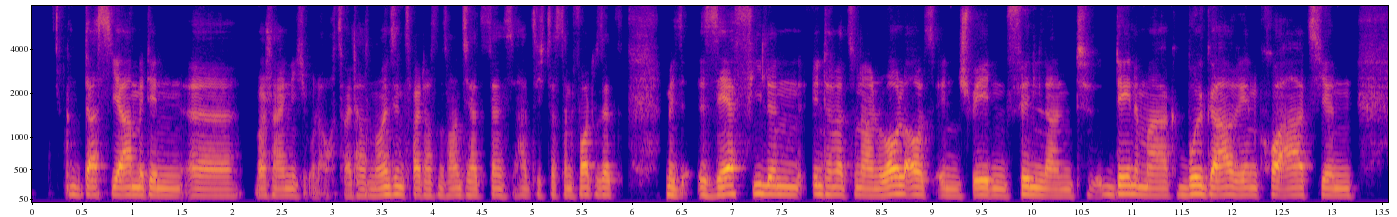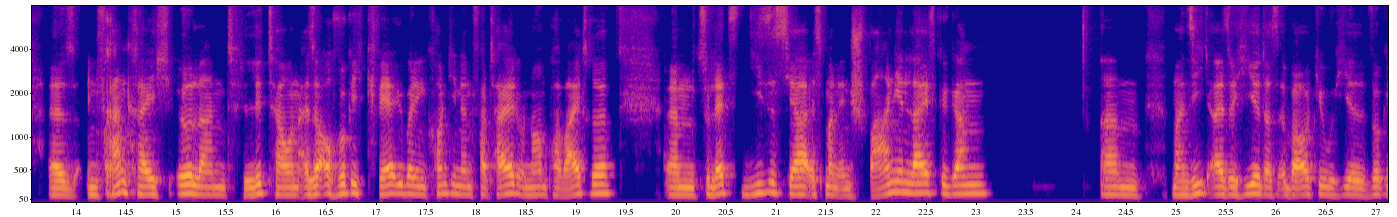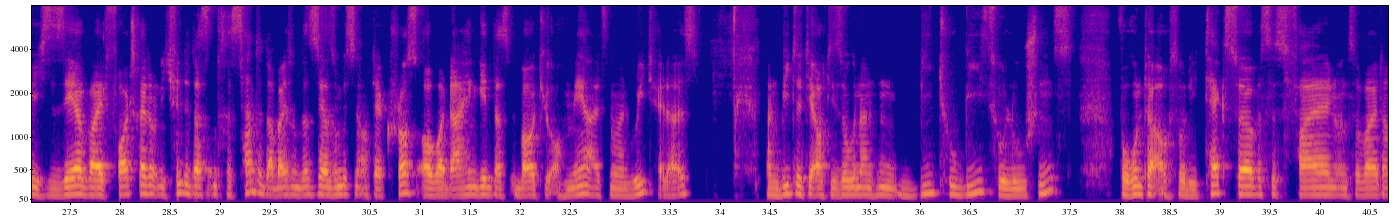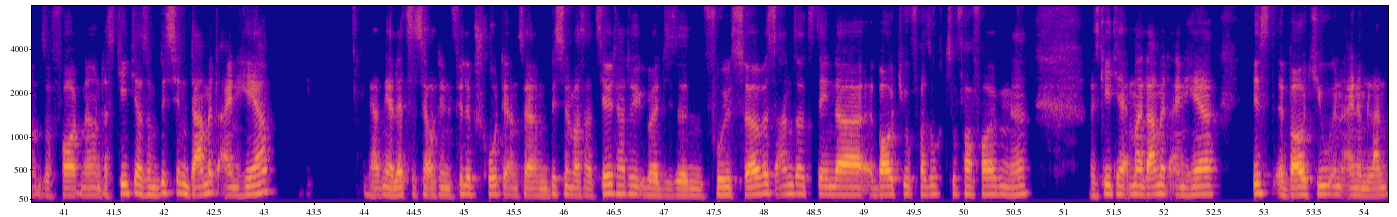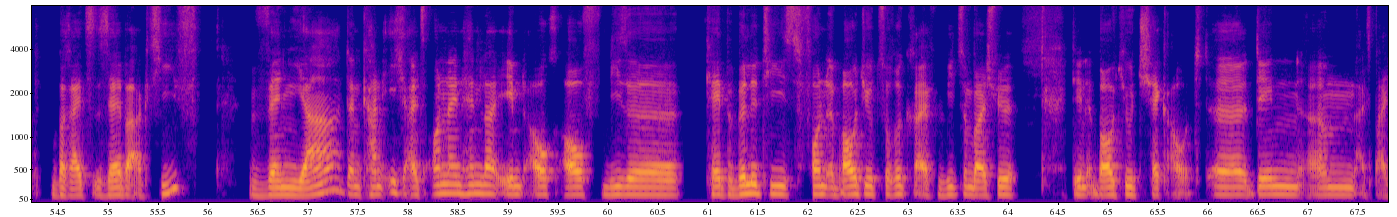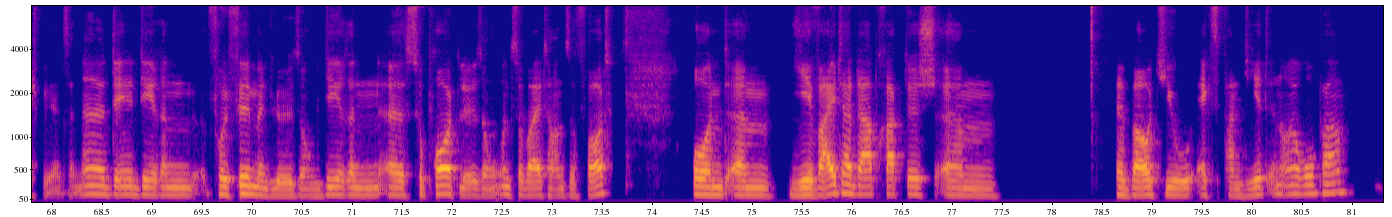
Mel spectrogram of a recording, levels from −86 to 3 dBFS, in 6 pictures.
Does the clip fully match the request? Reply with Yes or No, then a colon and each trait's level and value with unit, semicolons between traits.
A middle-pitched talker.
No: low, 115 Hz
